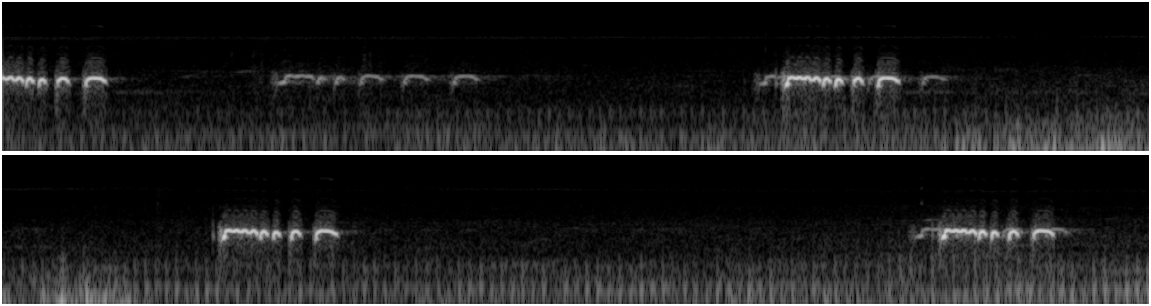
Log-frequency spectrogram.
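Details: Local zebra dove lure song: phrases of rolling, bubbling coos repeated every two to three seconds, one fainter phrase from farther off between louder ones, over low background rumble.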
